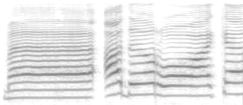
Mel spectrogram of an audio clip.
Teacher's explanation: وما ادراک، یہاں پہ مد جائز ہے اور دال کے اوپر قلقلہ کریں گے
